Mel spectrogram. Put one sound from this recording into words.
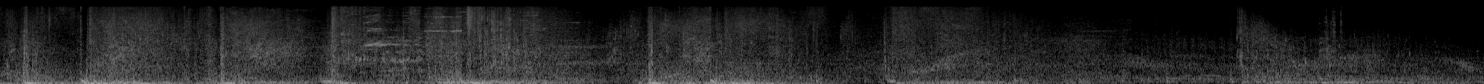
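Blasts and gunfire crash loudly from a game, then grow quieter.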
